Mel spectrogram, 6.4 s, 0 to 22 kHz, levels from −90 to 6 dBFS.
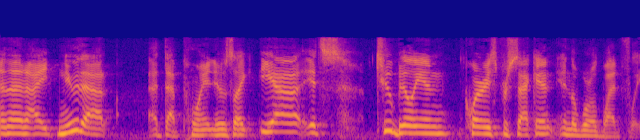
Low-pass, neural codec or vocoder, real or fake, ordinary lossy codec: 7.2 kHz; vocoder, 44.1 kHz, 128 mel bands every 256 samples, BigVGAN v2; fake; MP3, 48 kbps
